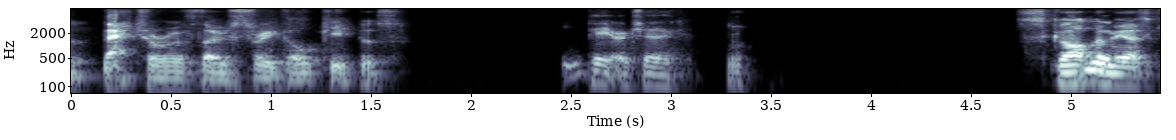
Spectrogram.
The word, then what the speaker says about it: Petr: pronounce his name correctly pet Peter pet not Peter okay well Terry hry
